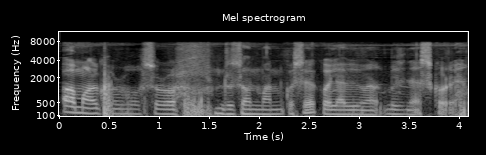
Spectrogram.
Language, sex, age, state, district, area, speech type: Assamese, male, 18-30, Assam, Charaideo, rural, spontaneous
